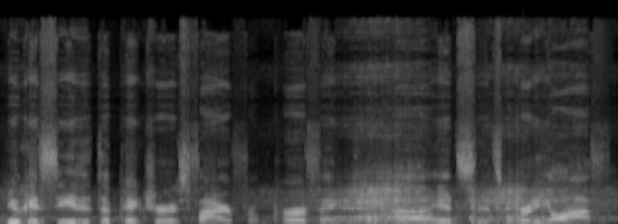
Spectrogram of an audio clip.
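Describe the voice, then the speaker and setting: An older man giving a casual, unscripted hobbyist demonstration, talking in a folksy, halting way as he thinks aloud. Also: mid-range voice, animated, very noisy. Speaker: hobbyist demonstrating a vintage television he repairs.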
